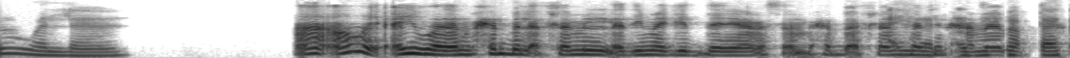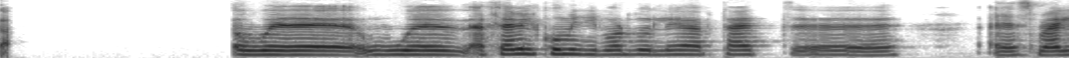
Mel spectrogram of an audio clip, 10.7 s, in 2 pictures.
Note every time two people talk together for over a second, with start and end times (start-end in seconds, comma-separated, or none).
none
